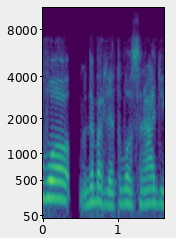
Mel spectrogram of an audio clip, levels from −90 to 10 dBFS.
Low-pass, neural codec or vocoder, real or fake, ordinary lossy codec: 7.2 kHz; codec, 16 kHz, 4.8 kbps, FACodec; fake; Opus, 16 kbps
